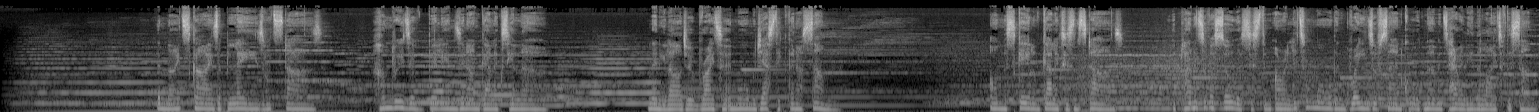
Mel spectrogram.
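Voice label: British English Documentary; GoLocalise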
